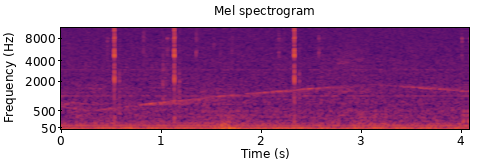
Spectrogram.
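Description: A siren wailing, its single tone sliding slowly down, then up and down again over the few seconds, with several sharp mouse clicks over a low steady hum.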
